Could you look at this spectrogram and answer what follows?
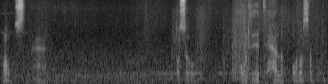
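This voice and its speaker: A man's voice: mid-range voice, lively intonation, moderate pace, gravelly, very noisy. A man giving casual, offhand live commentary as he plays a video game. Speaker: game streamer. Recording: loud game music behind.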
